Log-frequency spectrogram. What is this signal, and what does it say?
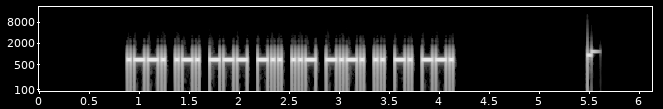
Morse code, heard as a keyed tone, about 34 wpm, 700 Hz. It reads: PRODUCING
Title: ING Suffix - Top 100 Words with Base Words 35wpm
